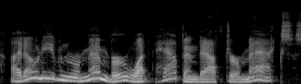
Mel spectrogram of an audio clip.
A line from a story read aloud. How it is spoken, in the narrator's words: says Freeman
